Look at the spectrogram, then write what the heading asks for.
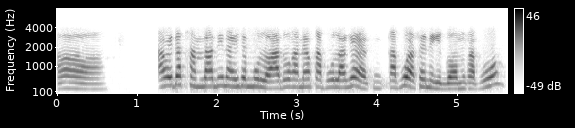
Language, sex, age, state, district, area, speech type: Assamese, female, 45-60, Assam, Morigaon, rural, conversation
